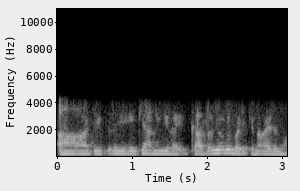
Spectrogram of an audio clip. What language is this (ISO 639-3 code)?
mal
